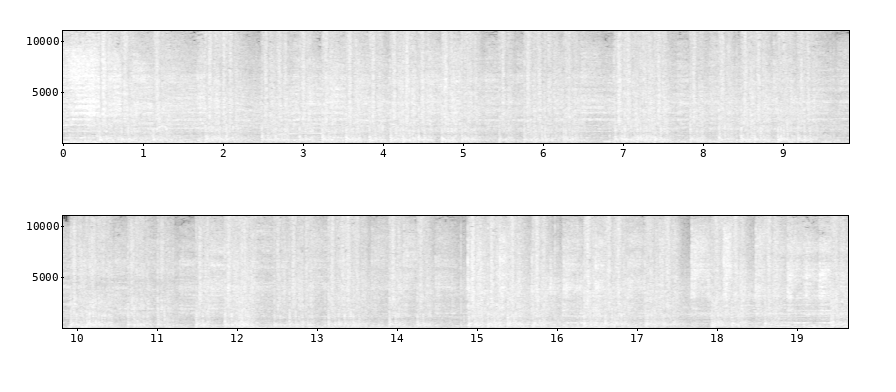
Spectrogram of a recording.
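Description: A firework display going off in a dense, rapid run of bangs and crackles, with music playing for the show underneath.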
